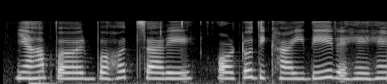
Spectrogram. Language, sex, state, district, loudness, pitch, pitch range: Hindi, female, Himachal Pradesh, Shimla, -16 LUFS, 280 Hz, 270-300 Hz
